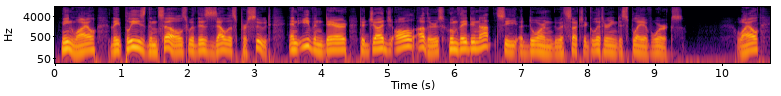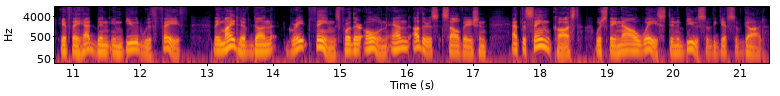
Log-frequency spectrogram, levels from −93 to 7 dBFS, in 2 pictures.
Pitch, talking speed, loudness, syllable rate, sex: 115 Hz, 175 wpm, -19 LUFS, 4.6 syllables/s, male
